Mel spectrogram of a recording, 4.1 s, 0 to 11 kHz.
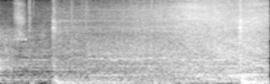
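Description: P-51 Mustang fighter planes' piston engines and propellers roaring in a flyby, growing steadily louder from about a second in as the planes approach.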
